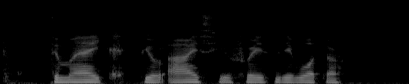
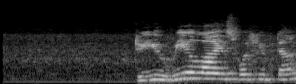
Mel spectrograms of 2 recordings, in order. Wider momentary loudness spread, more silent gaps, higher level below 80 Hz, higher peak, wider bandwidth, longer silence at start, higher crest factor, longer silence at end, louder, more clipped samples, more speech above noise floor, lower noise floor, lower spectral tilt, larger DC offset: about the same, 9 LU vs 10 LU; neither; about the same, -66 dBFS vs -64 dBFS; second, -24 dBFS vs -2 dBFS; first, 15.5 kHz vs 11 kHz; second, 0.05 s vs 1.25 s; about the same, 18 dB vs 20 dB; first, 0.7 s vs 0 s; second, -41 LUFS vs -18 LUFS; neither; first, 32 dB vs 26 dB; first, -72 dBFS vs -45 dBFS; first, -7 dB/octave vs -4.5 dB/octave; neither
